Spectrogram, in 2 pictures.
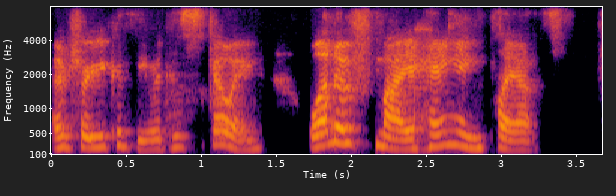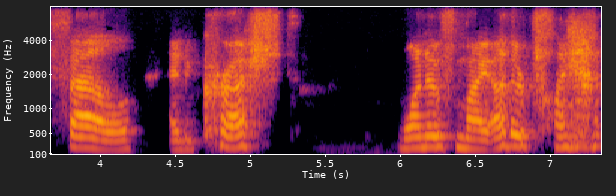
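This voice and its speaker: A woman's fairly high voice, a normal speaking voice, fairly slow with ordinary pitch variation. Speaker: guest co-advisor. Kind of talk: casual chat.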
